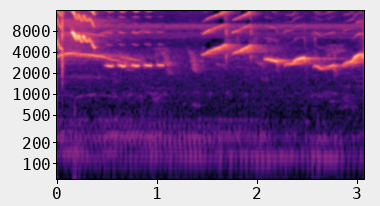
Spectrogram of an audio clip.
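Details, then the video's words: Relaxed fluting song of a caged mountain tailorbird from Purworejo, Central Java, calling for a female. Long, sliding whistles fall and then rise again over a low background hum. "Tledekan Gunung Gacor Nyuling Panggil Betina"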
